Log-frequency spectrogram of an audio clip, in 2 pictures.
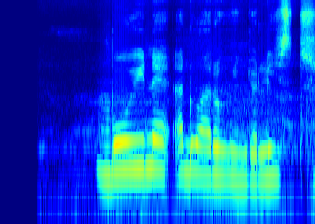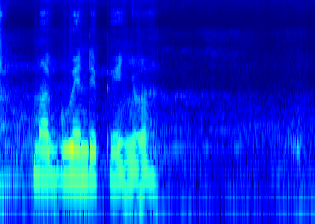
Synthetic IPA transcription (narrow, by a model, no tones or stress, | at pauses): mboinɛʔadwaɾowiɲd͡ʒolistmaɡwendepeɲwa̰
